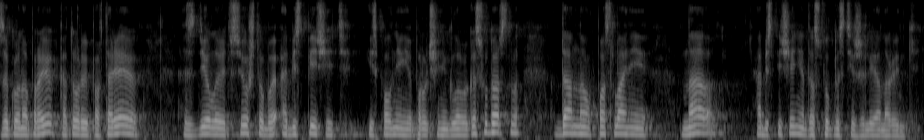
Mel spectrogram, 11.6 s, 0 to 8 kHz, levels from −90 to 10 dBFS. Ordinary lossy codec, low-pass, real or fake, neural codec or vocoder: none; none; fake; codec, 16 kHz, 4.8 kbps, FACodec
